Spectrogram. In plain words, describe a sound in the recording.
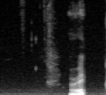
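A middle-aged man speaks a short word into a microphone.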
